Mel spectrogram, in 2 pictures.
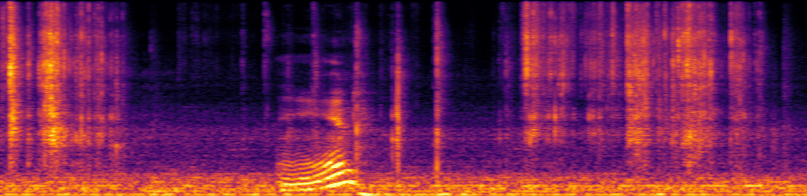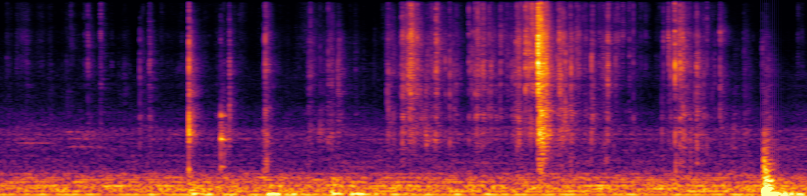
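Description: Plastic trading-card pack wrapper crinkling and tearing open, with cards rustling and being flipped by hand in irregular short bursts.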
